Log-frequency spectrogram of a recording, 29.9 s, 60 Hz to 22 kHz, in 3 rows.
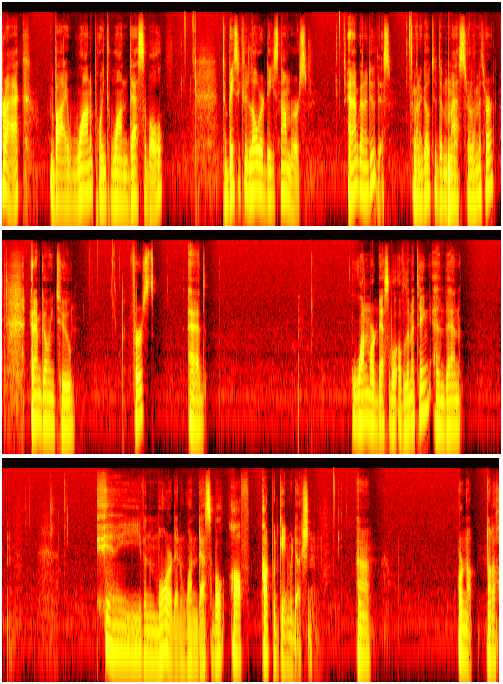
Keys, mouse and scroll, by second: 7.1 click, 7.9 click, 9.0 click, 10.5 click, 13.1 scroll down 2, 13.8 scroll down 2, 14.6-15.3 scroll down 4, 18.7 scroll down 2, 19.4 scroll down 2, 21.0-24.3 shift+drag.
